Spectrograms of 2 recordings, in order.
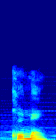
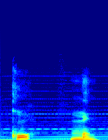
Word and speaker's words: comment: E para saber como, a gente usa comment. E olha aí o som nasal de novo no final. Para facilitar, vamos dividir em 2. Co-man. A segunda parte é a nasal, man. Tudo junto, comment.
